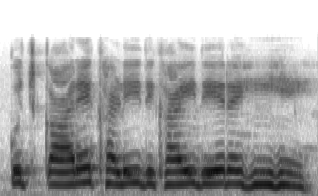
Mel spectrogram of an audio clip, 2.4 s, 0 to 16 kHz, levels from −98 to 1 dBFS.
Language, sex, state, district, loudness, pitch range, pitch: Hindi, female, Madhya Pradesh, Bhopal, -12 LUFS, 230-245 Hz, 235 Hz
